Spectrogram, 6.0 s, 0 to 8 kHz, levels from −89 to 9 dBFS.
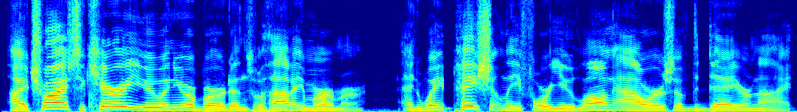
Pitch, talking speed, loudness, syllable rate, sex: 155 Hz, 230 wpm, -19 LUFS, 5.1 syllables/s, male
